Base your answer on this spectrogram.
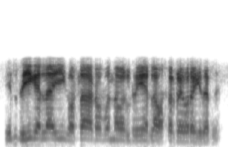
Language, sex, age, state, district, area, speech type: Kannada, male, 45-60, Karnataka, Belgaum, rural, conversation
